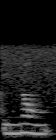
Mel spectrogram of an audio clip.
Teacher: dalam bahasa Aceh berupa inong atau perempuan dengan penggantian vokal A menjadi vokal O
